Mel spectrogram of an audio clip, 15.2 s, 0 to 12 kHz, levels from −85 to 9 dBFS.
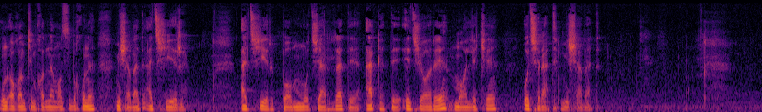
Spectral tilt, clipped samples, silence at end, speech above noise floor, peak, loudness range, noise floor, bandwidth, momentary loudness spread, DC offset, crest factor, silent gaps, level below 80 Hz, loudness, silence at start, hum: -5 dB/octave; under 0.1%; 0.65 s; 27 dB; -8 dBFS; 7 LU; -54 dBFS; 11 kHz; 18 LU; under 0.1%; 20 dB; none; -46 dBFS; -28 LUFS; 0 s; none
